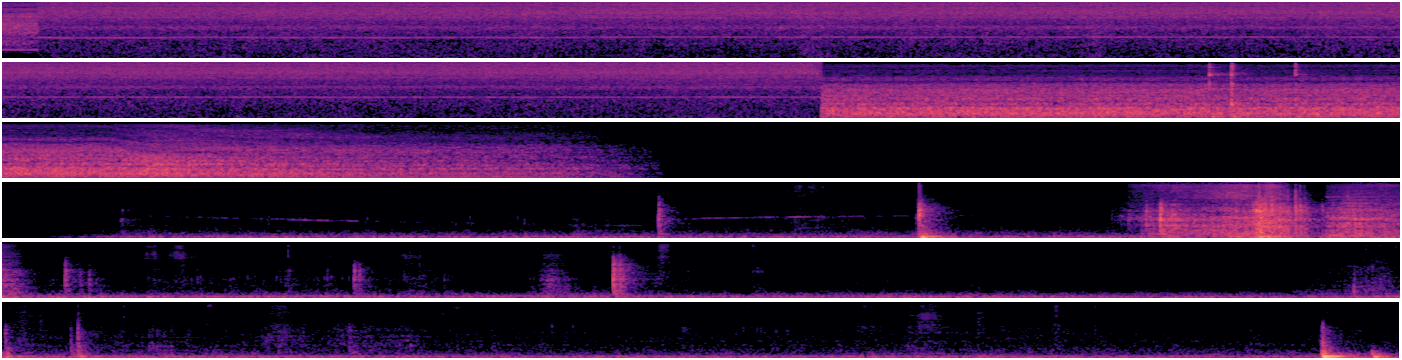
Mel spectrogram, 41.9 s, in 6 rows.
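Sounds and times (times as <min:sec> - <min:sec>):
gas torch hissing: 0:11.1 - 0:17.2.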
